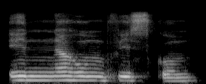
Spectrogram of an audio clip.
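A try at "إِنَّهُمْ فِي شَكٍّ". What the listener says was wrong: Fiskun. Pisak ya. Pesek mah lain. Tante itu. Pisak. Innahum pisak. Ya kol-kolannya jadi hilang, pisak.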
